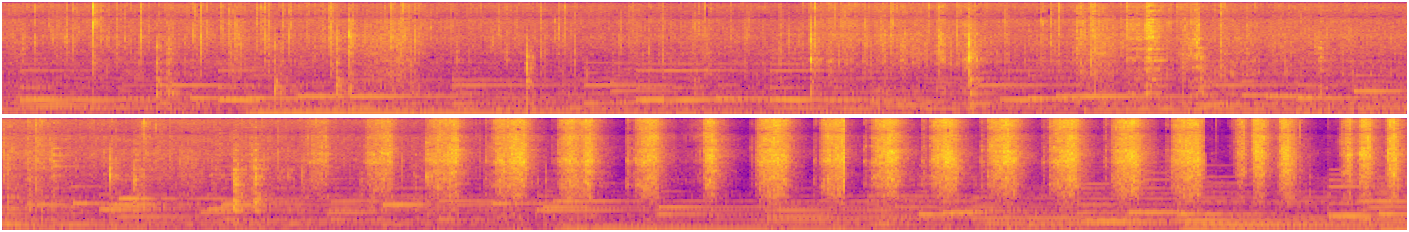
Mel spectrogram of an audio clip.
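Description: Shredded potato hash brown sizzling in oil on a cast-iron griddle as it is rolled and pressed with a wooden spatula, over light background music. From about two-thirds of the way in, a regular scraping about twice a second: potato being pushed over a julienne slicer.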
